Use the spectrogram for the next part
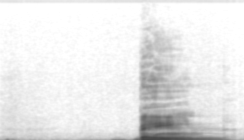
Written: ben

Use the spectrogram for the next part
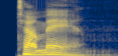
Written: tamam

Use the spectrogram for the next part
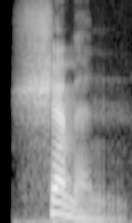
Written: shemen

